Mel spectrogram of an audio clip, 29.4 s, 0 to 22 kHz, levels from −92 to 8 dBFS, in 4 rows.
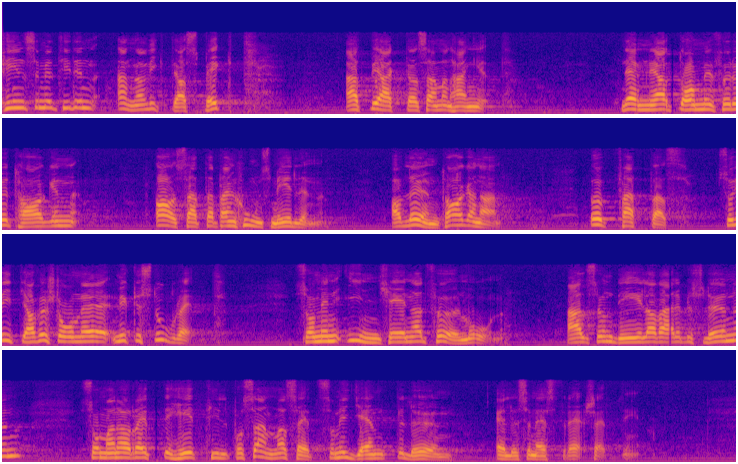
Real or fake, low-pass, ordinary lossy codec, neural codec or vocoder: real; 7.2 kHz; none; none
